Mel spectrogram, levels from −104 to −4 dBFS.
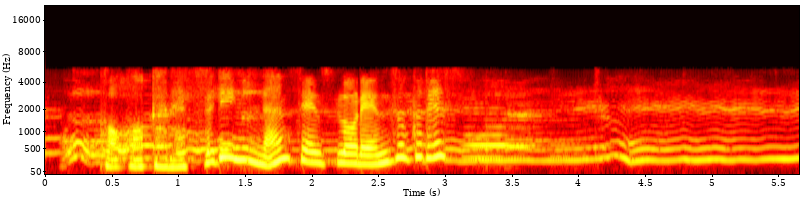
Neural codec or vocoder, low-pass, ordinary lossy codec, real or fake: codec, 16 kHz, 2 kbps, X-Codec, HuBERT features, trained on general audio; 5.4 kHz; none; fake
